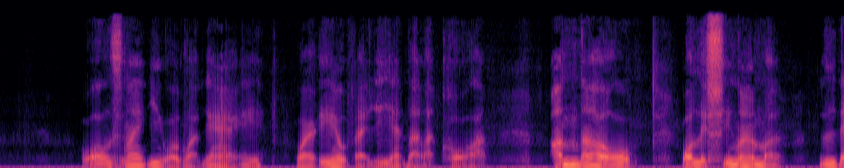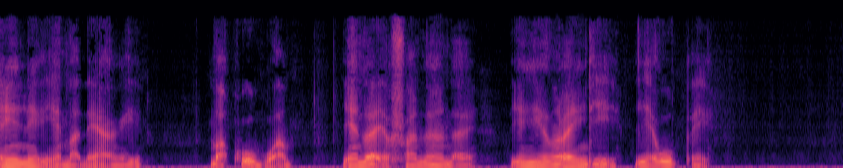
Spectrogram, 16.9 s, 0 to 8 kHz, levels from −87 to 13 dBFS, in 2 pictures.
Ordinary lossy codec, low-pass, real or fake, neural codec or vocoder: MP3, 48 kbps; 7.2 kHz; fake; autoencoder, 22.05 kHz, a latent of 192 numbers a frame, VITS, trained on many speakers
